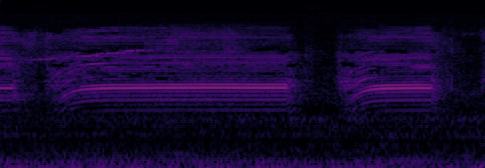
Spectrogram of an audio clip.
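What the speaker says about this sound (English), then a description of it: "It's vibrating because the camera's right there." A hidden-camera detector vibrating near a camera concealed in a hotel room smoke detector gives a close, steady electronic buzz in two sustained bursts with a short gap between them.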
